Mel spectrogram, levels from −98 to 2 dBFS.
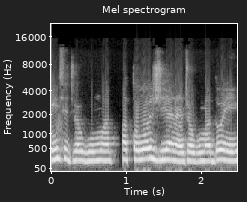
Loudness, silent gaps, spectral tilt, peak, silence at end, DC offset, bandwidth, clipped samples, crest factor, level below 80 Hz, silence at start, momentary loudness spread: -9 LUFS; none; -6 dB/octave; 0 dBFS; 0 s; under 0.1%; 12 kHz; 0.5%; 8 dB; -48 dBFS; 0 s; 4 LU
